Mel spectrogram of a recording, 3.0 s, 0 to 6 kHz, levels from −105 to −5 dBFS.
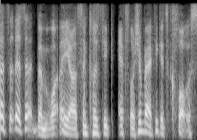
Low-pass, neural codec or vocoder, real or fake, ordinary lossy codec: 5.4 kHz; codec, 16 kHz, 0.5 kbps, FunCodec, trained on Chinese and English, 25 frames a second; fake; MP3, 48 kbps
